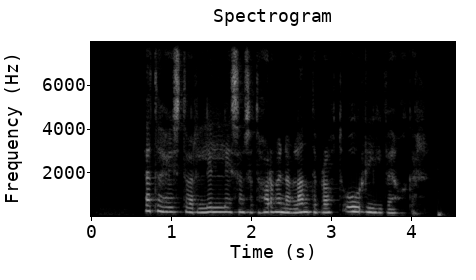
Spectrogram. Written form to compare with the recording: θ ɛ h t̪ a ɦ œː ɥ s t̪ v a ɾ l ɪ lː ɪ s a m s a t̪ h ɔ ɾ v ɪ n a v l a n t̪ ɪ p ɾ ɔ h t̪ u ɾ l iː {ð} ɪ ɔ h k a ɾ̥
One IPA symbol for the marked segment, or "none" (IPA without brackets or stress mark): v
